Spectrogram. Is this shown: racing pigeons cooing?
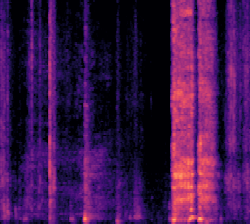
no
